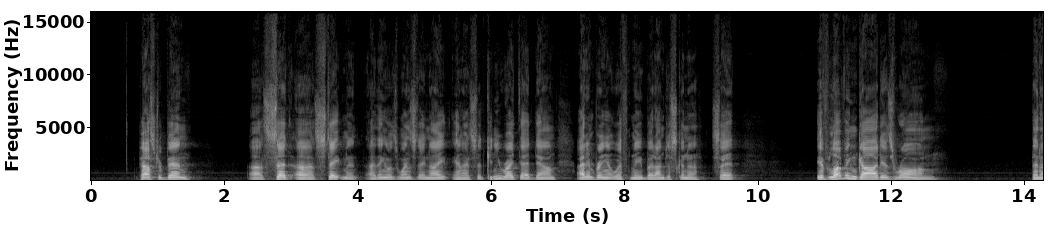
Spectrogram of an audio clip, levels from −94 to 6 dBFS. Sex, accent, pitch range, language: male, American, 135-190 Hz, English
